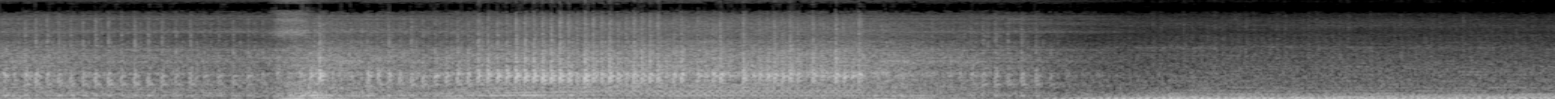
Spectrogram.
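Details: Blown Volvo Penta marine engine running: a heavy, rapid, fairly regular internal knock near three per second that persists through rev changes. Suspected rod knock, unconfirmed. The engine is getting a new long block.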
